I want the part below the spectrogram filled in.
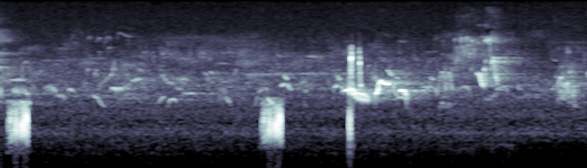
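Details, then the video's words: Eurasian woodcock singing while displaying in flight at nightfall over a spring forest: two short, low croaking grunts about two and a half seconds apart, set against a busy chorus of high twittering songbirds. "Eurasian WOODCOCK bird sounds at night"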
